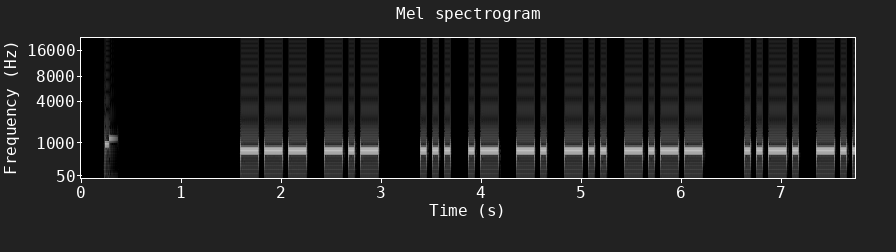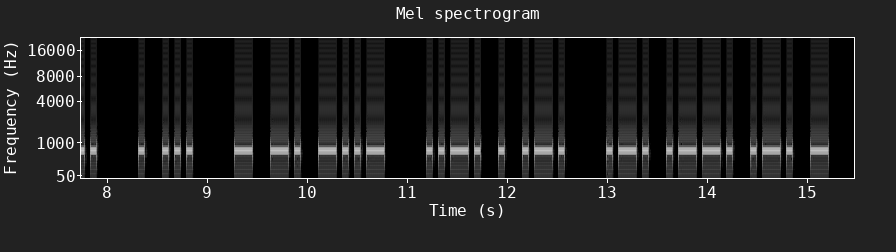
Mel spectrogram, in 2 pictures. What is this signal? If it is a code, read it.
Morse code, heard as a keyed tone, about 21 wpm, 700 Hz. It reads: OK SANDY FB ES TNX FER RPRT
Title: K1USN SST QSO Practice 20wpm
